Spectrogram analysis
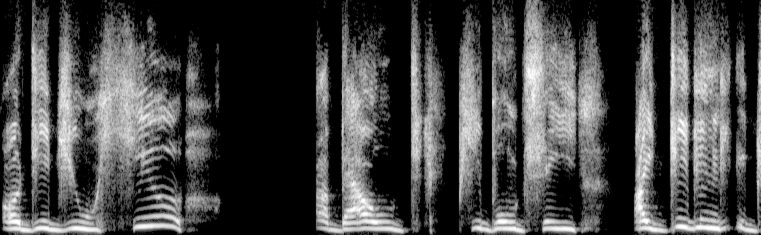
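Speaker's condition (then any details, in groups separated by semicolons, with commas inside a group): Cerebral palsy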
